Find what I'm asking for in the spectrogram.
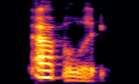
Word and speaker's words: appellate: That's the proper pronunciation. – Of appeals. That's what we're going to call it from here on out. – No, I know how to say it now. Appellate. – No, I'm still going to call it the Court of Appeals. – That's fine. You also mispronounced it the same way, though. – Yeah. – How did I pronounce it? – Appellate. – Appellate. The appellate court. No, it's appellate. Appellate court.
